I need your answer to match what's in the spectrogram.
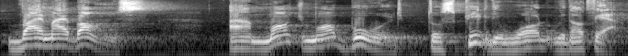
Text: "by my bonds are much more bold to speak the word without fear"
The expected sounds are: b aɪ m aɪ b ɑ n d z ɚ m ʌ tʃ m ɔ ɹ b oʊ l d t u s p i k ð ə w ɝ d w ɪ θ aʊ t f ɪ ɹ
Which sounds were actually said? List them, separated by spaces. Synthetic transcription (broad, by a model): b aɪ m aɪ b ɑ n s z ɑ m ʌ tʃ m ɔ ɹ b oʊ l d t u s p i k ð ə w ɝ d w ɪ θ aʊ t f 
